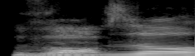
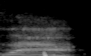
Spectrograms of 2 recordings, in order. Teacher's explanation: জটা অ সাউন্ড বা ঠোট গোল করে উচ্চারণ হবে কারণ এটা মোটা হরফ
